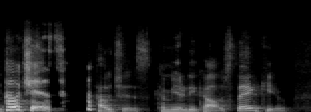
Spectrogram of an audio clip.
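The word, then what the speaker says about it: Kishwaukee: name of this community I don't want to mispronounce it say it for me coaches community at the top yeah kicha K coaches coaches Community College thank you using oh I'm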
